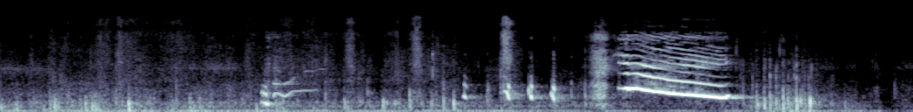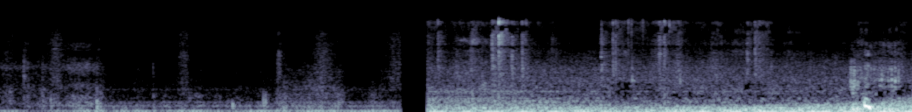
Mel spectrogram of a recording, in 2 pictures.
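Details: Dachshund, a pet sausage dog indoors, gives a run of short high whimpers, then one long loud falling whine, followed by quiet stretches and a low steady hum.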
